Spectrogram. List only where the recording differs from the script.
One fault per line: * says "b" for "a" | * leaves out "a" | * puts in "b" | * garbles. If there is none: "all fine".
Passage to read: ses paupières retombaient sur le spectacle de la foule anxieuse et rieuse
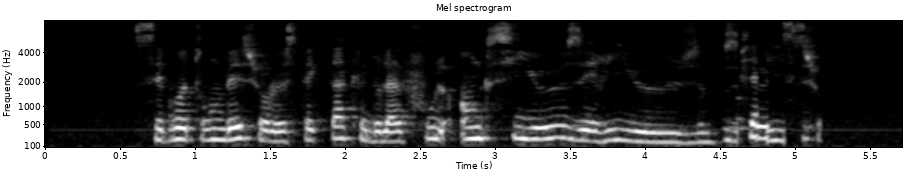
* leaves out "paupières"
* garbles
